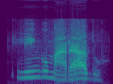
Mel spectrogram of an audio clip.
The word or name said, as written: Lingu Marado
